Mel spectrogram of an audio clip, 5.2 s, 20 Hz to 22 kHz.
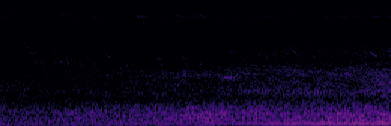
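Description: Faint, distant engine of a 2015 Volkswagen Scirocco R, a turbocharged four-cylinder, as the car approaches: a low steady hum that slowly grows louder.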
